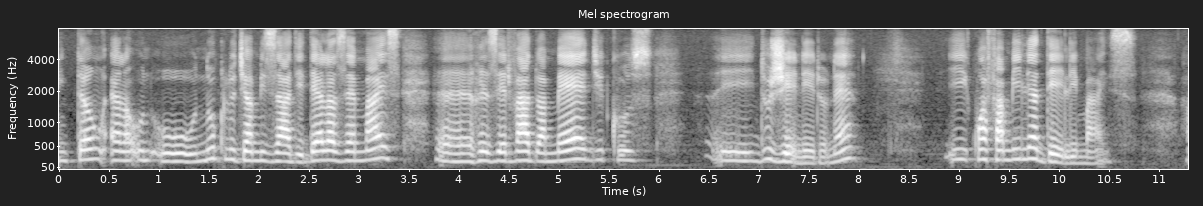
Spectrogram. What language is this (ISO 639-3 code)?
por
